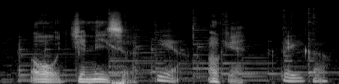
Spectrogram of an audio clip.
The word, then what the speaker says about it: Genesha: Ladies and gentlemen, I have Genesha Leshay with me today. Welcome to 8 plus 1 The Classroom. Thank you. It's Genesha. Genesha with a J? With a G sounds like a J. Oh, Genesha.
